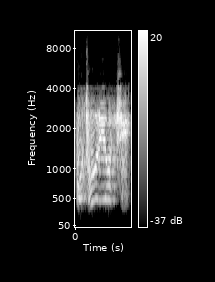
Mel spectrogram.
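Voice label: Serbian player friendly fire mood low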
